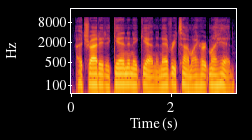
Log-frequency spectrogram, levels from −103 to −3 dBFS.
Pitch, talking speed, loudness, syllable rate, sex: 105 Hz, 235 wpm, -20 LUFS, 5.5 syllables/s, male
